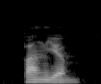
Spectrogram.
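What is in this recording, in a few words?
"панйӧм", Komi, male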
